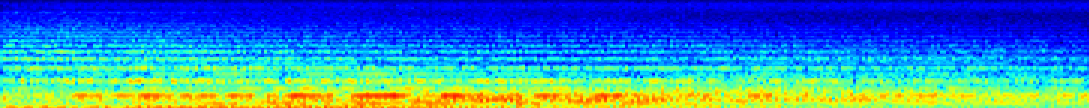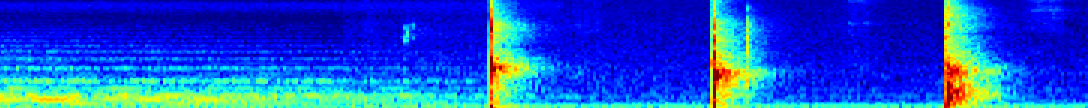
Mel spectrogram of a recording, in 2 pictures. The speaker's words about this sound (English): Slow clap. Slow golf clap.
